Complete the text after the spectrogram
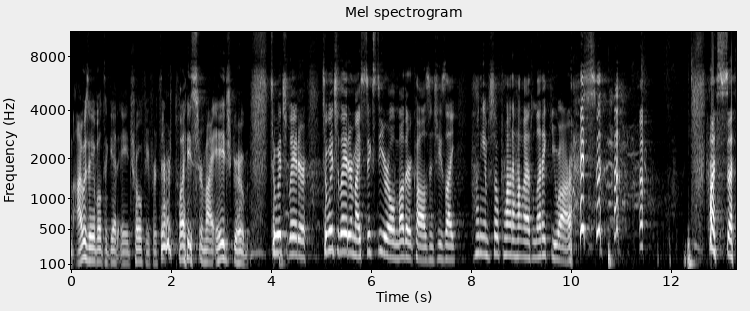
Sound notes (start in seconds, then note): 1.6 laughing; 4.0 attendees laughing; 9.9 everyone laughing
